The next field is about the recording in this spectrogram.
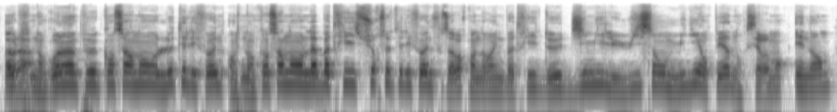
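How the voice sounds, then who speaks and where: A man reviewing a phone in a relaxed, chatty way, often repeating words. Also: a little high, quick pace, hardly any pauses. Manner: chatty, repeats "très, très" and "hop". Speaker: tech reviewer. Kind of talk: product review vlog.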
